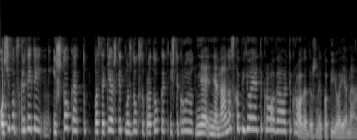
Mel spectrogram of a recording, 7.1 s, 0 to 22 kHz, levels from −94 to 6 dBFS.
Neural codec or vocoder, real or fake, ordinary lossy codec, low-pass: none; real; AAC, 64 kbps; 7.2 kHz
